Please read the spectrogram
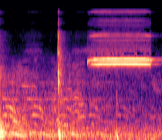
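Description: A volleyball referee's whistle gives one steady, high-pitched blast of just under a second, signalling the next serve. A single sharp knock comes shortly before it.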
